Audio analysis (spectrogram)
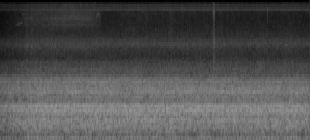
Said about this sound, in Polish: Byłem w tym pociągu i troszeczkę się zdziwiłem, bo był środek wakacji, a ja byłem sam w przedziale co było dla mnie nie do pomyślenia. Dlatego też nagrałem te dźwięki jadącego, pędzącego pociągu i na tym nagraniu nie usłyszycie innych osób siedzących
